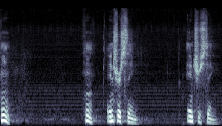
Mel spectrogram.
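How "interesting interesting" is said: soft musing. Shown as a demonstration. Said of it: "repeated, each one quieter".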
